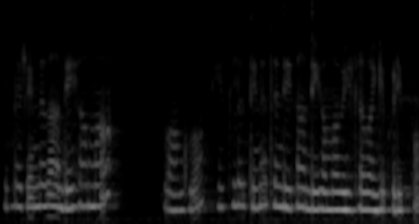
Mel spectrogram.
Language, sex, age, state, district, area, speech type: Tamil, female, 18-30, Tamil Nadu, Perambalur, rural, spontaneous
